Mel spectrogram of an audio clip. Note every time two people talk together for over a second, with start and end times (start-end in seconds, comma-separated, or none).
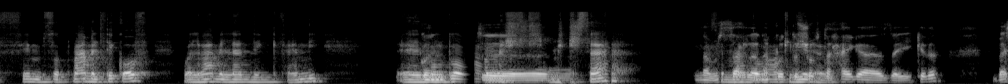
7.1-8.4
